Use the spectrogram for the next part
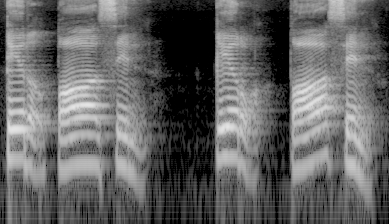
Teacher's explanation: را ساکن سے پہلے زیر ہے پھر بھی پر پڑھیں گے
